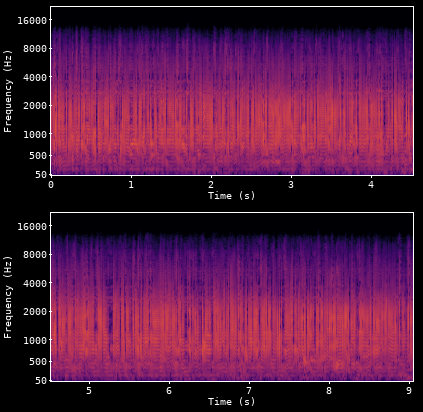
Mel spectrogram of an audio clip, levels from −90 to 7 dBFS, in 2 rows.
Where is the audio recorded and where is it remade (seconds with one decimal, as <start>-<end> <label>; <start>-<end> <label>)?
0.0-9.1 remade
